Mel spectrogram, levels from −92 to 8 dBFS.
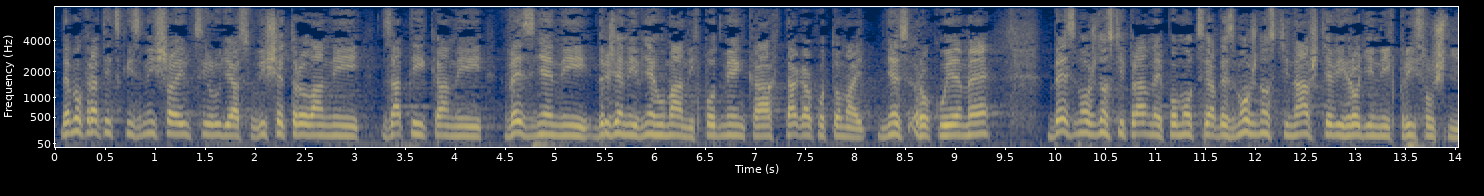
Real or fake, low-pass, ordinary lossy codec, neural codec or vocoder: real; none; none; none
